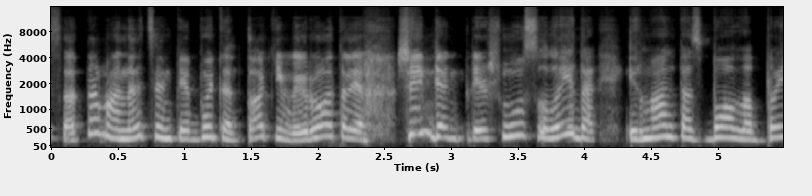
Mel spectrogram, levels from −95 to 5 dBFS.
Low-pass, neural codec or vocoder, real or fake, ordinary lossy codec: 14.4 kHz; codec, 32 kHz, 1.9 kbps, SNAC; fake; Opus, 32 kbps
